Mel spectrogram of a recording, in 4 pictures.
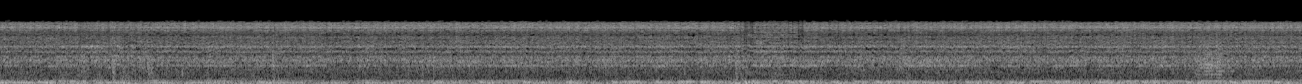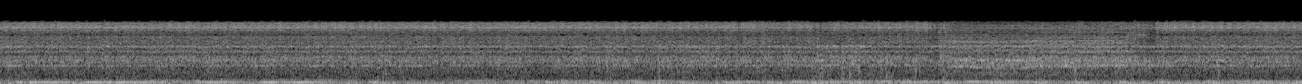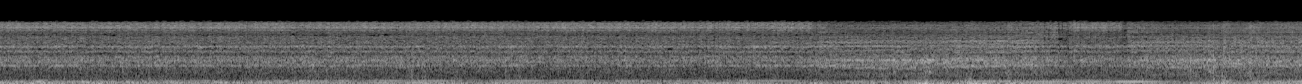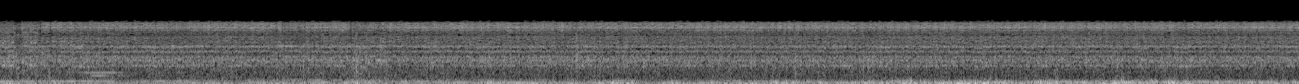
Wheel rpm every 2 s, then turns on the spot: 120, 120, 120, 110, 120, 110, 110, 110, 110, 120, 120, 110, 110, 110, 120, 110, 110, 110, 110, 110, 120, 120, 110, 120, 120, 110.
none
